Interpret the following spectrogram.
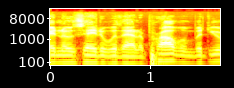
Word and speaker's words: Noseda: we did was we had the audience correctly pronounce his name because now we all can say John Andrea and NOA without a problem but you remember people said NAA and things like that and we had we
